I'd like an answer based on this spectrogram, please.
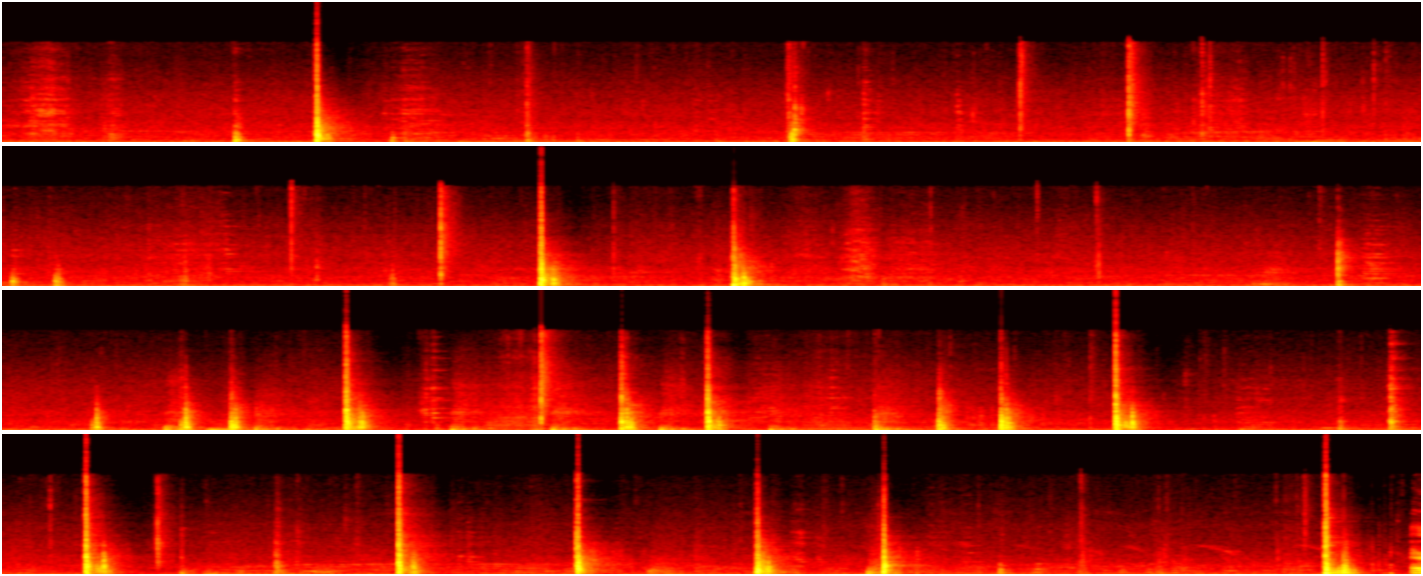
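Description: Meat cleaver chopping pig leg on a round wooden chopping block: sharp single chops, spaced a second or more apart at first, then coming faster in runs about halfway through.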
